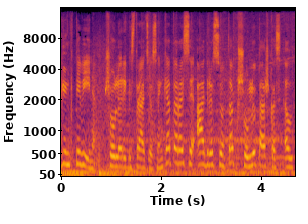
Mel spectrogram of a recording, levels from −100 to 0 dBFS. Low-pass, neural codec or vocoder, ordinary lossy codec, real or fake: 14.4 kHz; none; MP3, 96 kbps; real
